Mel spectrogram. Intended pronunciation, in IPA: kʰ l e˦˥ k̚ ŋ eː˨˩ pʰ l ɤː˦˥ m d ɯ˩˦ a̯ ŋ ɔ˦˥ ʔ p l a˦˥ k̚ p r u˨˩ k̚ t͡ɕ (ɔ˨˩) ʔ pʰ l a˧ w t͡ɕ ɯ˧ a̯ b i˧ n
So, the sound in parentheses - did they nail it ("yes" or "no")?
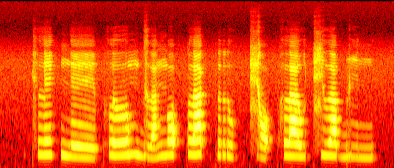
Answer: yes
